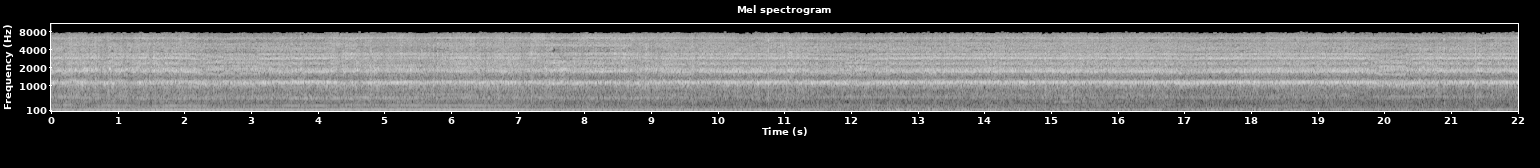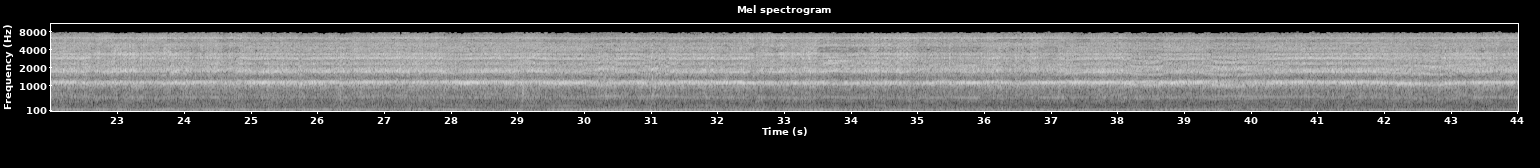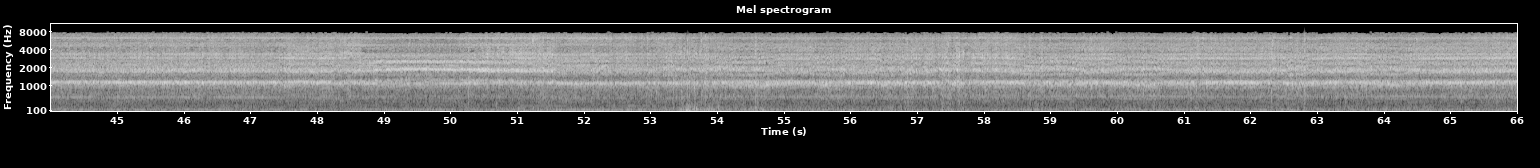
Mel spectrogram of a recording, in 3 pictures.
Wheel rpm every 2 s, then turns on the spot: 150, 150, 150, 150, 150, 150, 150, 150, 150, 150, 150, 150, 150, 150, 150, 150, 150, 150, 150, 150, 150, 150, 150, 150, 150, 160, 150, 150, 150, 150, 150, 150, 150.
none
